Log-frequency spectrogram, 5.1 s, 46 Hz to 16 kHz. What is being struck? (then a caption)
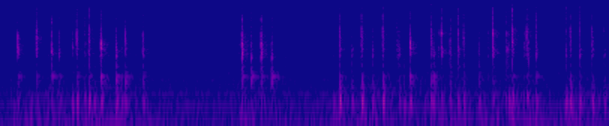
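Mechanical keyboard with metal case and plastic keycaps. Fast, continuous typing with the fingertips of both hands on a Space65 Cybervoyager 65% mechanical keyboard with Holy Panda switches, an aluminum case and ABS keycaps. It produces crisp, bright clacks around 2 kHz with a soft low thock, each dying away almost instantly. Bursts of keystrokes are broken by two short pauses.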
